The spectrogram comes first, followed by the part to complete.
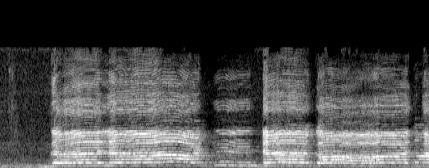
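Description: A high solo voice singing a slow melody in long held notes with vibrato; a new phrase begins about half a second in after a brief pause.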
